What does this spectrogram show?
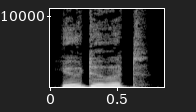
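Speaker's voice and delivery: put-on high child pushing back; a girl refusing, high and cheeky; sulky child. A narrator's reading. Claire refusing her mother, high sulky child. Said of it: "Claire said".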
